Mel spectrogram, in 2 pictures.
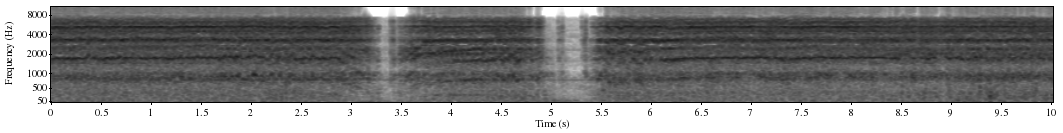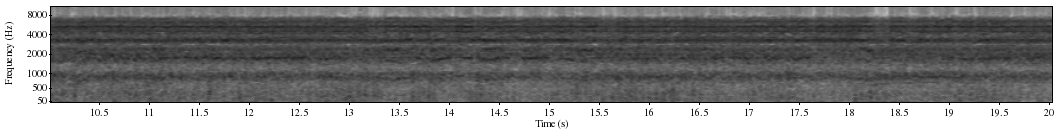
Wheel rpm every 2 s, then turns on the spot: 210, 150, 120, 220, 230, 230, 230, 230, 230, 230.
none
